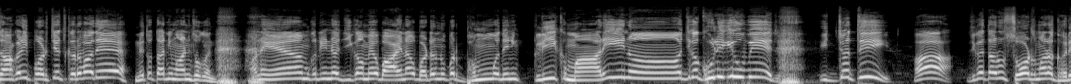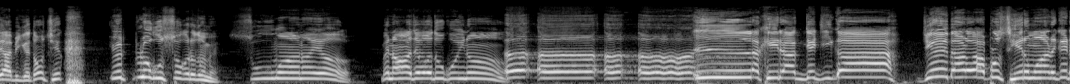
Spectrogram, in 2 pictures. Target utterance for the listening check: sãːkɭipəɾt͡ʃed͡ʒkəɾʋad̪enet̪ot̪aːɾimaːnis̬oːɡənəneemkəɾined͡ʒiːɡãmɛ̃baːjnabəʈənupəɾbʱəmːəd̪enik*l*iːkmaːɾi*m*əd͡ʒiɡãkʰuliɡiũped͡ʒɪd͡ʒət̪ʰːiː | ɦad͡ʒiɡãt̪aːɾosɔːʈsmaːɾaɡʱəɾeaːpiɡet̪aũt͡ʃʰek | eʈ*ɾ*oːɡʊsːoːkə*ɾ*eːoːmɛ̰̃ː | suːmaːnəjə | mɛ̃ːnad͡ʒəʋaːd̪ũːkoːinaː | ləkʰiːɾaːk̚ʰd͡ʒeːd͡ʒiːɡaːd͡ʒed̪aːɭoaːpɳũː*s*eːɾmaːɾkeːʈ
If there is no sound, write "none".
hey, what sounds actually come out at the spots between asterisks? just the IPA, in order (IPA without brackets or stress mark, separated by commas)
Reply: l, n, l, ɾ, s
